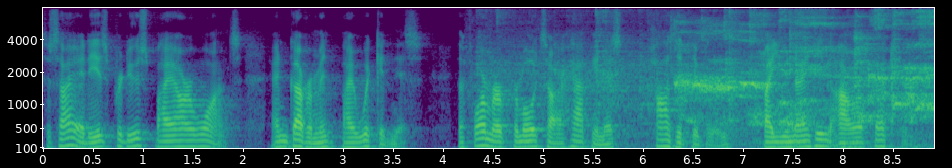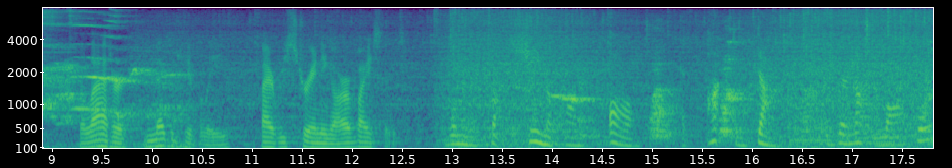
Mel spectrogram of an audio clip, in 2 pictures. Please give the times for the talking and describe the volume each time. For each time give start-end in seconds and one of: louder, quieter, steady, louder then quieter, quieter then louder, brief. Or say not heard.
0.1-17.7 steady.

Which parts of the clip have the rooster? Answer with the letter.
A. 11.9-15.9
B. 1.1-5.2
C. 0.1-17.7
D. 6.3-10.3
D.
